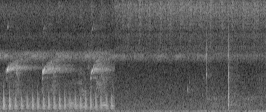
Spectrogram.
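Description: A Pileated Woodpecker gives a fast series of about a dozen loud, hollow wuk notes, then stops short; faint high chips follow in quiet surroundings.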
